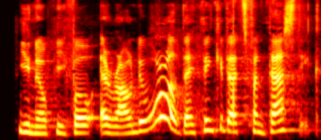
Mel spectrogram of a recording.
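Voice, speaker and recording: A woman's medium-pitched voice with lively intonation and a non-native accent. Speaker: podcast host. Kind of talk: interview conversation.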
